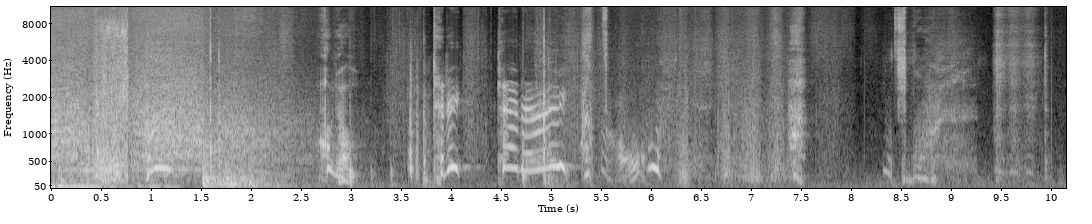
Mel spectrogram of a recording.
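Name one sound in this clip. A man mumbles and grunts in a squeaky, comical voice.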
